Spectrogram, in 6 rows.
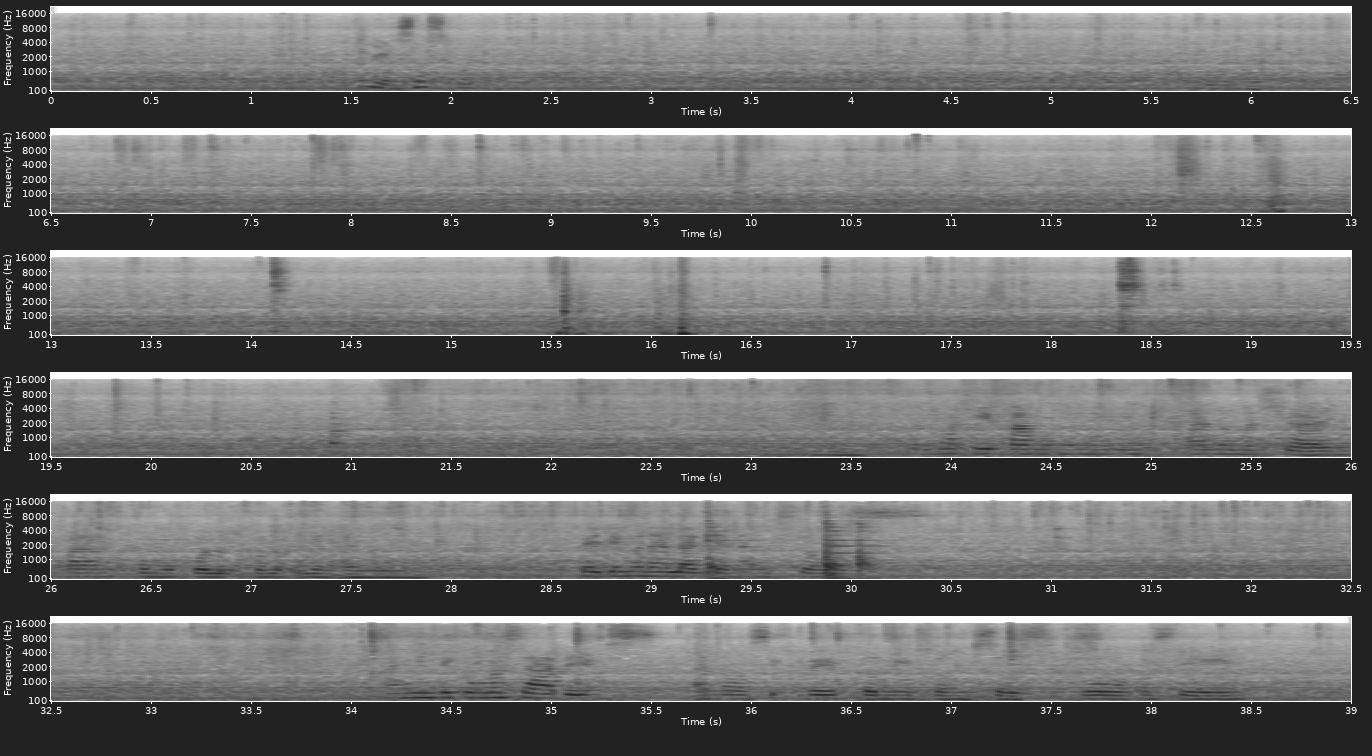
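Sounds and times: crackles and pops: 0.0 - 39.0
noodles frying in a pan: 0.0 - 39.0
steady hum: 0.0 - 39.0.

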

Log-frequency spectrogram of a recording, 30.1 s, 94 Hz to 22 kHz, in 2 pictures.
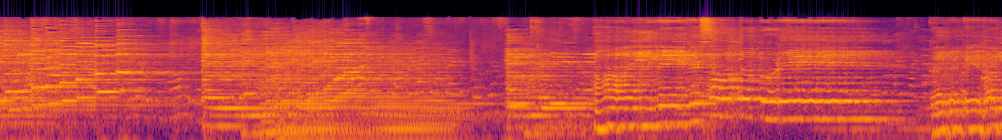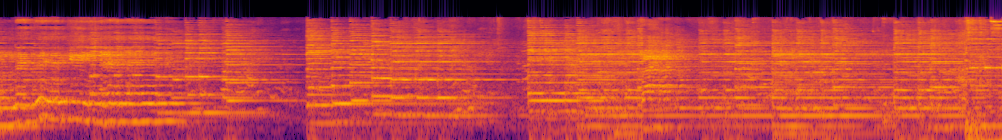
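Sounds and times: instrumental music: 0.0 - 30.0
man singing into microphone: 7.8 - 18.6, 24.4 - 25.6.

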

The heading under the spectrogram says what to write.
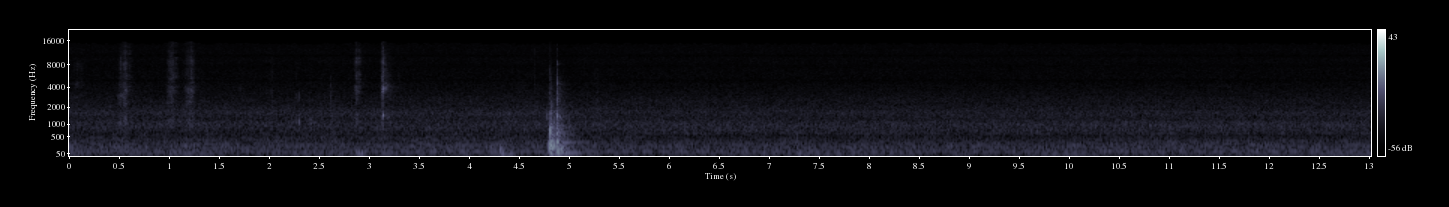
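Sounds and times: knock on wooden table: 4.8 - 5.2.

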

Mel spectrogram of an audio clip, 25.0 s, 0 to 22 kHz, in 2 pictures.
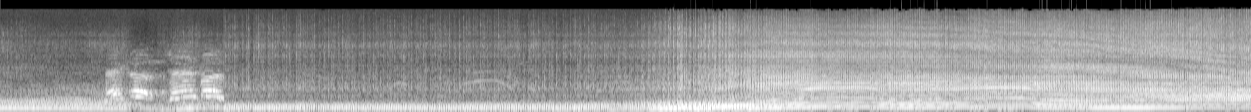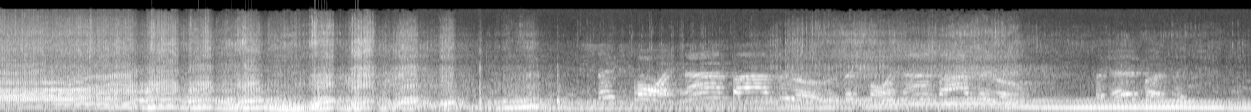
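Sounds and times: engine revving hard: 6.4 - 18.0, 20.0 - 24.6.

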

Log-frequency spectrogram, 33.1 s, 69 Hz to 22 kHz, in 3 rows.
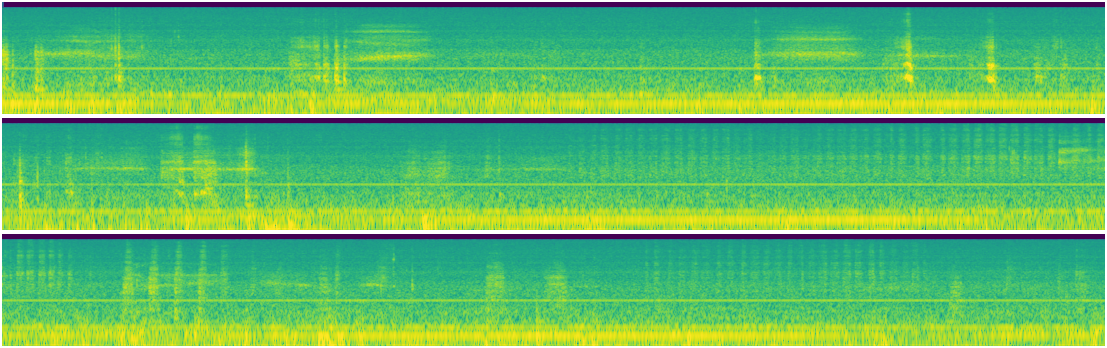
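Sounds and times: steady low hum: 0.0 - 33.0
marker scratching on paper: 16.8 - 25.5, 28.5 - 31.7
thin high tone: 21.6 - 22.3.

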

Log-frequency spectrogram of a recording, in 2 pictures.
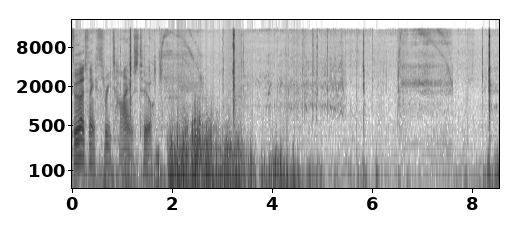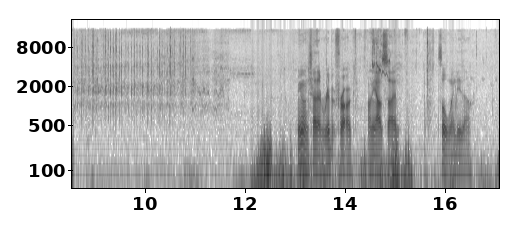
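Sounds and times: rod and reel handling clicks: 0.8 - 12.1
fishing reel spool whir: 1.8 - 5.5, 6.5 - 7.7, 8.3 - 12.3.

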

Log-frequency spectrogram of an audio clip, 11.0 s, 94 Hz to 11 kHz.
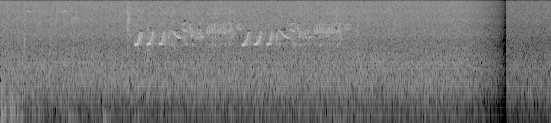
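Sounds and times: faint steady hiss: 0.0 - 11.0
songbird twittering: 2.6 - 7.1.

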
